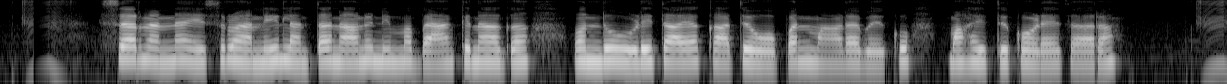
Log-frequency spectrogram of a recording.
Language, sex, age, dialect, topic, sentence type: Kannada, female, 18-24, Central, banking, question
